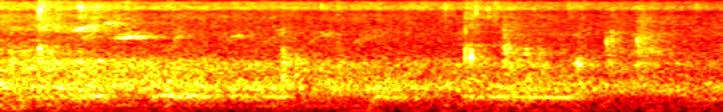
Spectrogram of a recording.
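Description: Pigeons in a loft give soft, low cooing calls that run steadily under a hum of room noise, with a few brief higher chirps near the end.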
